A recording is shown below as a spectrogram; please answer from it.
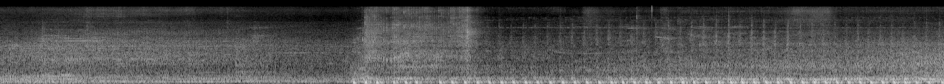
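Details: Freshly rebuilt Honda GL-type single-cylinder motorcycle engine with a new piston and thinner oil, first start: fires after a short crank and settles into an even, steady putter with no tapping or knocks; a smooth, healthy idle.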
